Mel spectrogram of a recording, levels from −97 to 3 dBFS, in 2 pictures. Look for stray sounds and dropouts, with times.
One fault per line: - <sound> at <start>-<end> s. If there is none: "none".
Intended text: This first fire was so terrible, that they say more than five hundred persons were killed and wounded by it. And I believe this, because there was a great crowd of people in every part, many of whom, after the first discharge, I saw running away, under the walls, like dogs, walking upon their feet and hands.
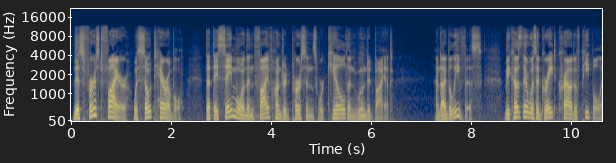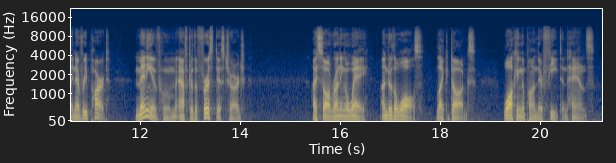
none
